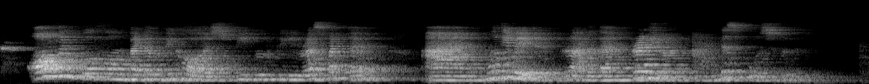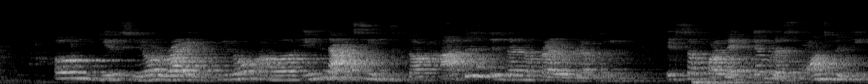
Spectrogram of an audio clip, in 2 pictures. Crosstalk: none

